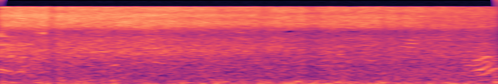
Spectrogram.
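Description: Wind buffeting the microphone in a loud, uneven rumble over the steady rush of surf breaking on the shore.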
